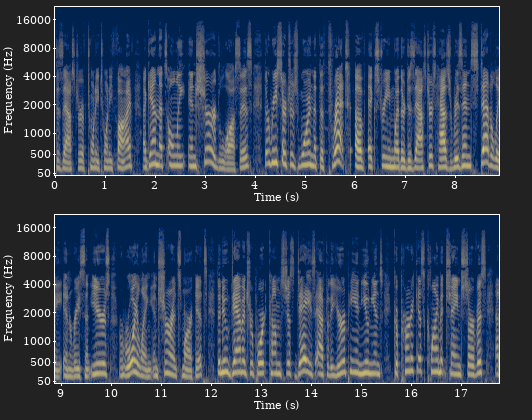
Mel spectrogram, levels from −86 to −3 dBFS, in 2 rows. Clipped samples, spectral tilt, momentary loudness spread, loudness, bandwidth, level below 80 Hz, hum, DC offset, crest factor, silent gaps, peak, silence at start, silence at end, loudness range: under 0.1%; -4.5 dB/octave; 7 LU; -28 LUFS; 15.5 kHz; -62 dBFS; none; under 0.1%; 20 dB; none; -8 dBFS; 0 s; 0 s; 3 LU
